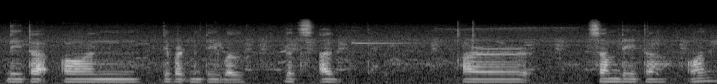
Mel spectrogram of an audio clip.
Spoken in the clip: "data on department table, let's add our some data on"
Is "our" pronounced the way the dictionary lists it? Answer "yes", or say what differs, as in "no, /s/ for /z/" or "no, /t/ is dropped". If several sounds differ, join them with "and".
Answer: yes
